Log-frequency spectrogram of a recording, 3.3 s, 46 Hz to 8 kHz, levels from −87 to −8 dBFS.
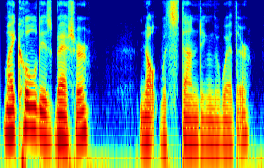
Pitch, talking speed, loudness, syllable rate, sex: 115 Hz, 125 wpm, -18 LUFS, 4.8 syllables/s, male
